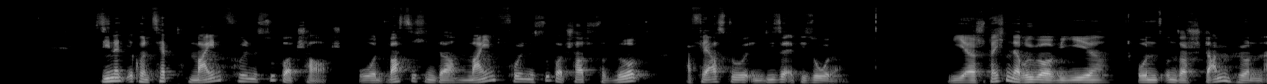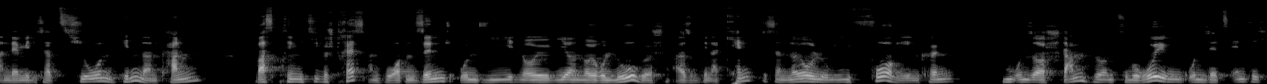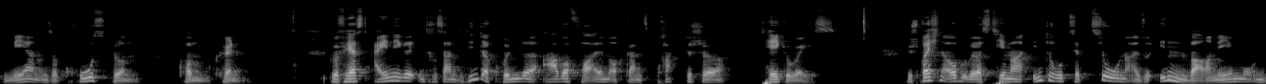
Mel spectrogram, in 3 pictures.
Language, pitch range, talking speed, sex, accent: German, 100-140 Hz, 130 wpm, male, German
